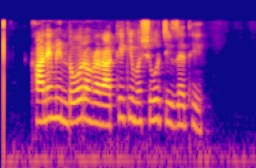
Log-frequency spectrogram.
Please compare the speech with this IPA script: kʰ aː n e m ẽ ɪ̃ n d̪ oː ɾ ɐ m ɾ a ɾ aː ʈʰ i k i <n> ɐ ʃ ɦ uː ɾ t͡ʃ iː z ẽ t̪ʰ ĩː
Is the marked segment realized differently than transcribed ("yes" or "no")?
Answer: yes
